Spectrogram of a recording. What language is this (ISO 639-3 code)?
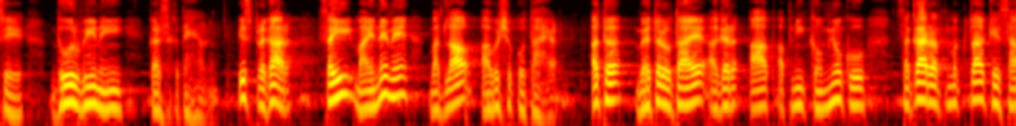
hin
